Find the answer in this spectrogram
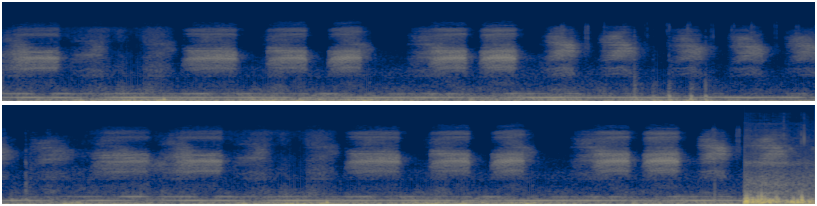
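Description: A bird giving a long, steady series of harsh, crow-like calls, about two a second, over a faint low hum. Near the end, a louder rumbling noise cuts in.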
